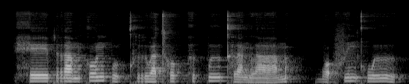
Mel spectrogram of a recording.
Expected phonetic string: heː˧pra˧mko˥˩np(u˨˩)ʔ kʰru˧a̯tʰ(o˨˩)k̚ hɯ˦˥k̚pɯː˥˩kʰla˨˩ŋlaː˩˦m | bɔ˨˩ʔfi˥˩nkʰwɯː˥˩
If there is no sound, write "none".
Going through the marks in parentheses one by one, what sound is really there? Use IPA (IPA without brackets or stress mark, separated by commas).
u˨˩, o˥˩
